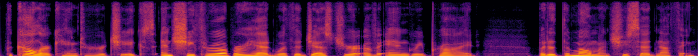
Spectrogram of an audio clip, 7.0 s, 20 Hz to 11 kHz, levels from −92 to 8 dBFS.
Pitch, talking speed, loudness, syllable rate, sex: 200 Hz, 215 wpm, -18 LUFS, 5.1 syllables/s, female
